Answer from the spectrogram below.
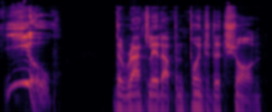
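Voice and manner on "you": very high pointing squeak; a sudden high shout of discovery; excited rat. Acted. Perry points at Sean.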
